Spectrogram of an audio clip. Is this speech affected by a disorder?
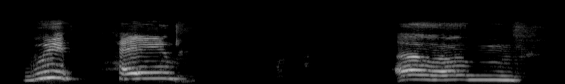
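Yes: cerebral palsy.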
